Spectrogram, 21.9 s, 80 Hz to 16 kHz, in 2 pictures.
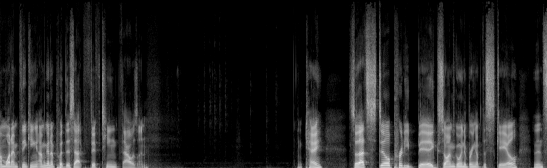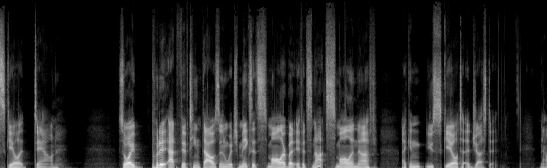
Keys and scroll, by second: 1.4 0, 2.7 space, 3.2 super+a, 3.4 super+i, 3.5 5, 3.9 0, 5.3 Return, 9.4 s.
